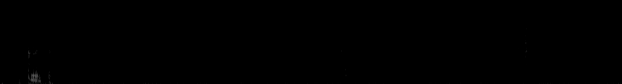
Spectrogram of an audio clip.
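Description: Near silence: room tone with a few faint, scattered computer keyboard clicks.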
